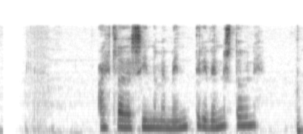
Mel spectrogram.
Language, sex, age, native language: Icelandic, female, 40-49, Icelandic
